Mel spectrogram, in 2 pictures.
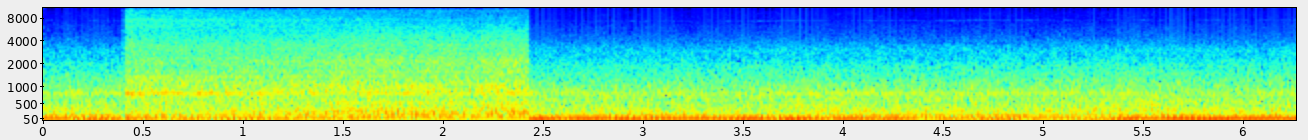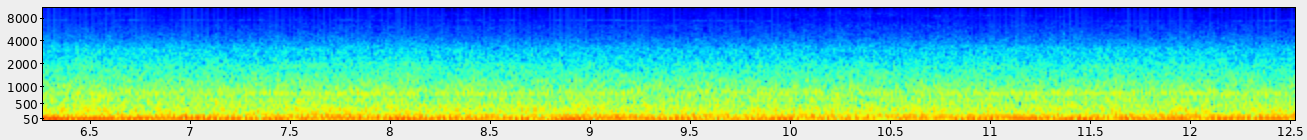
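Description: Tyres hum steadily on the road.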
